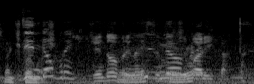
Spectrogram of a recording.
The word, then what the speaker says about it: Dzień dobry: I should say, how do you say it? Dislin Dobra. Dzień dobry. Dzień dobry.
